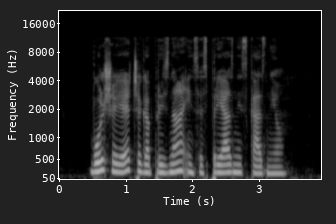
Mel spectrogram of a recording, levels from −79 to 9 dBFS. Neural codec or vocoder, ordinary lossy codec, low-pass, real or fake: vocoder, 24 kHz, 100 mel bands, Vocos; none; none; fake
